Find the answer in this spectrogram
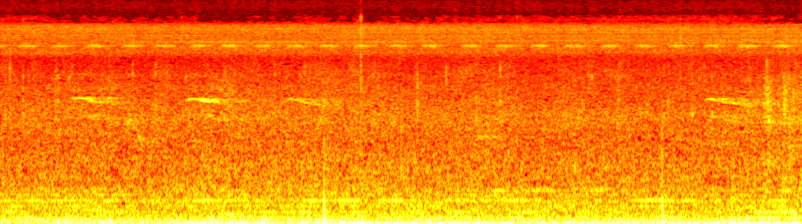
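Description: Faint dusk ambience: a bird gives a few short, high chirps a second or so apart over a low steady hum.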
